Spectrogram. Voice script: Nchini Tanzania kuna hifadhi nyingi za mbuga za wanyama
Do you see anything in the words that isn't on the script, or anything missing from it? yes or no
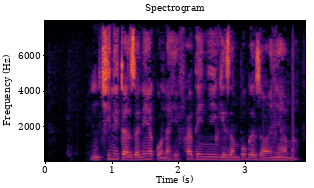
no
